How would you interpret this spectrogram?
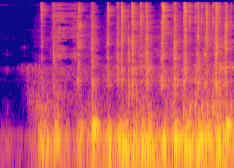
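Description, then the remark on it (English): Rapid, frantic clacking of a computer keyboard, dense keystrokes piling together in a steady flurry, fairly loud after a brief silent start, with no voices. “furiously typing. Furiously typing.”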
